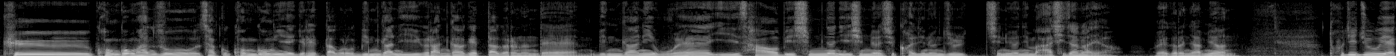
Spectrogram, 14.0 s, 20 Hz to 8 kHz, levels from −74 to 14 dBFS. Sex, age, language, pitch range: male, 50-69, Korean, 95-145 Hz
